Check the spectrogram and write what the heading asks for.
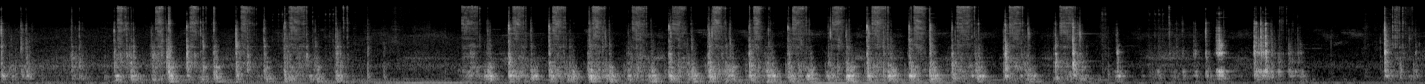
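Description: Socket ratchet wrench clicking in quick runs of about three clicks a second as it is worked back and forth, tightening the nut that clamps a flywheel onto its arbor. The clicking breaks briefly about four seconds in and thins to a few scattered clicks near the end.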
